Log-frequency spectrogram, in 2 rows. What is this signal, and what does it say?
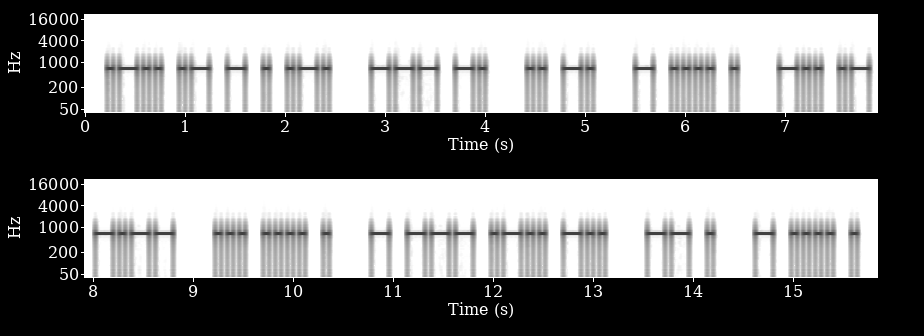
Morse code, heard as a keyed tone, about 20 wpm, 700 Hz. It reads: LATER ON IN THE DAY SHE TOLD ME THE
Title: Sentences from Top 700 Words 20wpm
